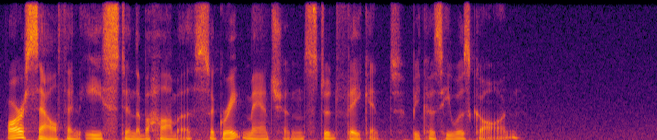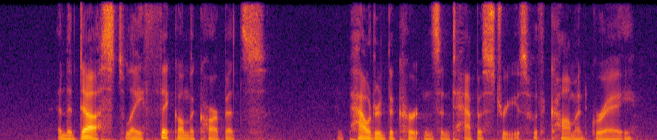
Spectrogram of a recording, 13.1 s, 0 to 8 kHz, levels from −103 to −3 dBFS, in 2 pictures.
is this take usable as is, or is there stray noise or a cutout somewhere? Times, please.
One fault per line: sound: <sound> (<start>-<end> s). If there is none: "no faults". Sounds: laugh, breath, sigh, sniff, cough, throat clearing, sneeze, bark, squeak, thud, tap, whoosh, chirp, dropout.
no faults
